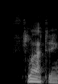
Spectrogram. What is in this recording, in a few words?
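"flatting", Australian English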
